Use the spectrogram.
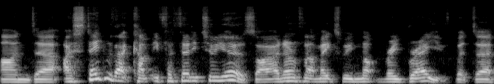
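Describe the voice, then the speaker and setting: A man with a slight Welsh accent, very fast pace, lively intonation and very even loudness. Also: medium pitch for a man. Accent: weak Welsh. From south Wales, Swansea area. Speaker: engineer. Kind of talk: panel talk. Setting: online event. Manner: halting.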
